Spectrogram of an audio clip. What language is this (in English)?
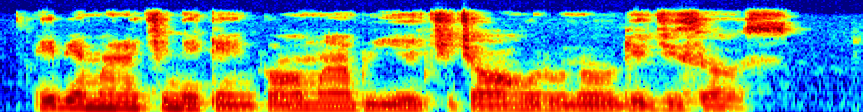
Igbo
